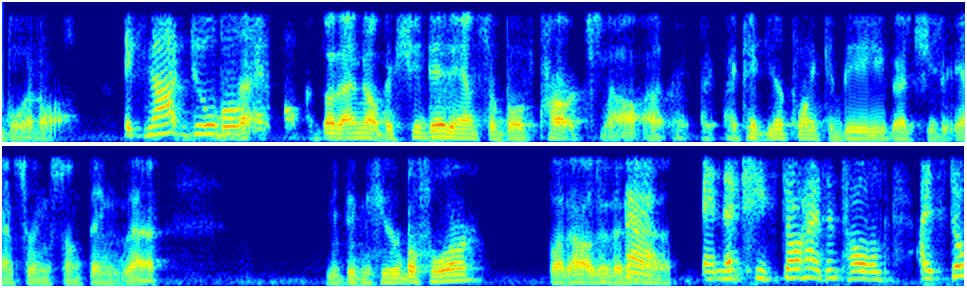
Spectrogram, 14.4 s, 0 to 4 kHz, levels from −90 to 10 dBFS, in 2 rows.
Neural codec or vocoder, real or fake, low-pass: codec, 32 kHz, 1.9 kbps, SNAC; fake; 3.6 kHz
